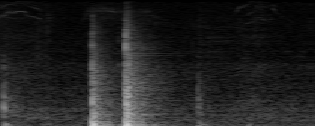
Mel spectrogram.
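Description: Two sharp knocks about a fifth of a second apart, then a fainter tap: hard coffee-prep gear knocked or set down on the counter.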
